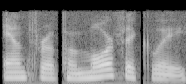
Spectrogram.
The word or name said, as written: anthropomorphically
